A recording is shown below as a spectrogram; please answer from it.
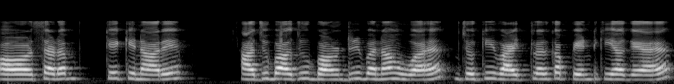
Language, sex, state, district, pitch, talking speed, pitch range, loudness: Hindi, female, Chhattisgarh, Kabirdham, 250 Hz, 180 wpm, 235-265 Hz, -15 LUFS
